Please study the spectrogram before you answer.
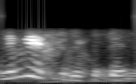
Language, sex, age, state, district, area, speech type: Kannada, female, 60+, Karnataka, Dakshina Kannada, rural, conversation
